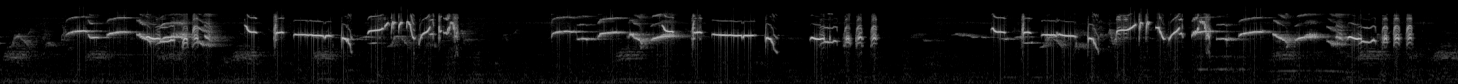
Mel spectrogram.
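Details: Female Oriental magpie-robin, heard live as she stirs a male into excitement, delivers three long bouts of rich varied whistling mixed with rapid clicks and chatter, separated by brief pauses.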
